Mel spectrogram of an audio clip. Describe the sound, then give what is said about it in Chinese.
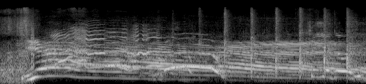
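A group of blue-camp (Kuomintang) legislators in Taiwan's Legislative Yuan cheers loudly after Chiang Wan-an wins a committee convener seat in a lottery draw: several voices break into sustained, overlapping shouts of joy that hold for a few seconds, with scattered sharp claps mixed in. “手气佳的蒋万安顺利抽中，抢下一席招委，在场的蓝委大声欢呼。”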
